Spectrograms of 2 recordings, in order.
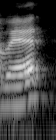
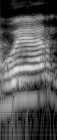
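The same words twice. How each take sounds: First: वेयर as one syllable, wair; correct pronunciation. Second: वेयर as hway-ar, two syllables; spelling pronunciation. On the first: Teacher giving spoken form, one-syllable वेयर. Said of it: "उसे pronounce करना है". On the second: Teacher showing written form, two-syllable वेयर. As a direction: say वेयर stretched as written, louder. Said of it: "भले वो लिखा हुआ है". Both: Shown as a demonstration.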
